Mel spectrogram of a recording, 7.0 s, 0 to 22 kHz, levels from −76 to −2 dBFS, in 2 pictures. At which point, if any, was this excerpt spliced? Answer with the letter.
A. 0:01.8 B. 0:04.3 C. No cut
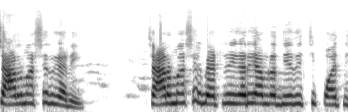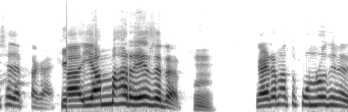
B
